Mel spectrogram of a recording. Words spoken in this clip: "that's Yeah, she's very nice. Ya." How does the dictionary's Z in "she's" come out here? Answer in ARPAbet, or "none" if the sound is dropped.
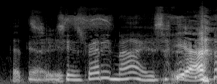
Z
